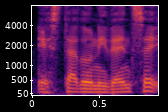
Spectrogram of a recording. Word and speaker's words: estadounidense: Okay, so estadounidense is American.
